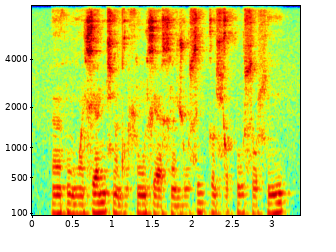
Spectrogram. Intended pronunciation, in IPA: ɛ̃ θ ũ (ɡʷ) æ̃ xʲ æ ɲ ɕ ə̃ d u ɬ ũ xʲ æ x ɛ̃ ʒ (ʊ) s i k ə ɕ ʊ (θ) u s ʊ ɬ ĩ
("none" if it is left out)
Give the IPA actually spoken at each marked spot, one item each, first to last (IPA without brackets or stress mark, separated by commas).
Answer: ɡʷ, u, θ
